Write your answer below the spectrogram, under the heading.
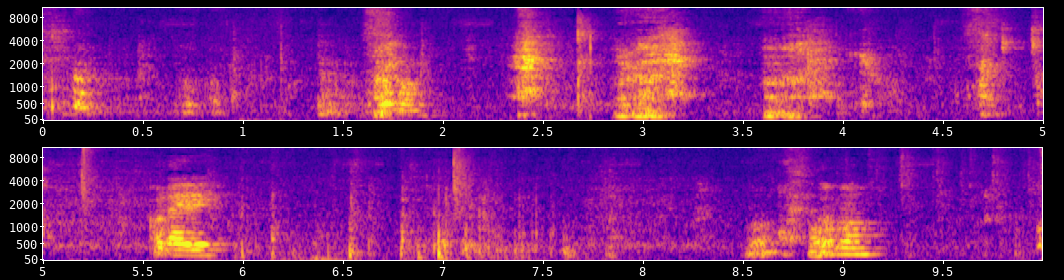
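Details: Pet dog Wilson barking indoors toward the family's gerbils, supposedly telling them to go to bed; a run of loud, uneven barks and yips over ten seconds mixed with a person talking.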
